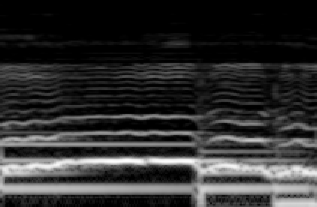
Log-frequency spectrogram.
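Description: Background music: a voice humming a slow, wavering melody over steady sustained chords, moving to a new note about two-thirds of the way through.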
